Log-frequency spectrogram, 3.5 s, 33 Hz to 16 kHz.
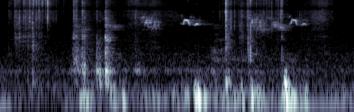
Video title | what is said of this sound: Bestes knetfreies Mischbrot, Übernachtgare (Anfänger geeignet!) #131 | only when it sounds hollow then the bread is really done and ready Now listen to how crazy crispy it has become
